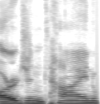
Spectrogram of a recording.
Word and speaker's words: Argentine: the word Argentinian then Argentine with a silent e at the end so just in order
